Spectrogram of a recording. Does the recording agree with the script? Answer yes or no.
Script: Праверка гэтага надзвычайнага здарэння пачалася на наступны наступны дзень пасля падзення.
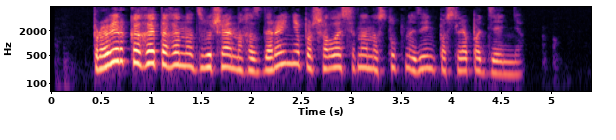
no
